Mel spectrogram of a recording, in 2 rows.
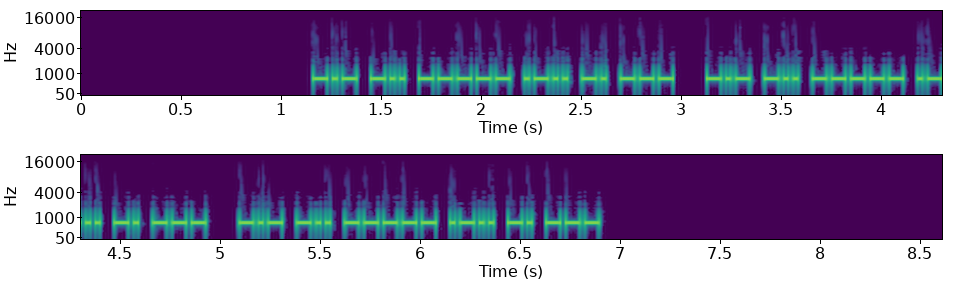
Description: Morse code, heard as a keyed tone, about 50 wpm, 700 Hz. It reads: KD0LNO KD0LNO KD0LNO
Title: USA Call Signs Repeated 3x 50wpm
